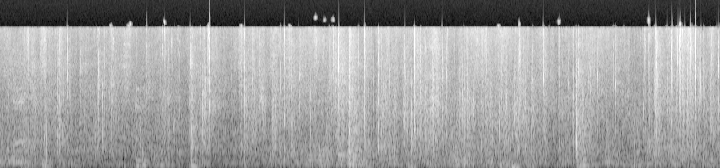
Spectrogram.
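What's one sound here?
Papers rustle and crackle close to a microphone.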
